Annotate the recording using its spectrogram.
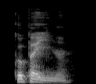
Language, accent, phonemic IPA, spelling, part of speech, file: French, France, /kɔ.pa.in/, copahine, noun, LL-Q150 (fra)-copahine.wav
- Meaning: copaiba (resin)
